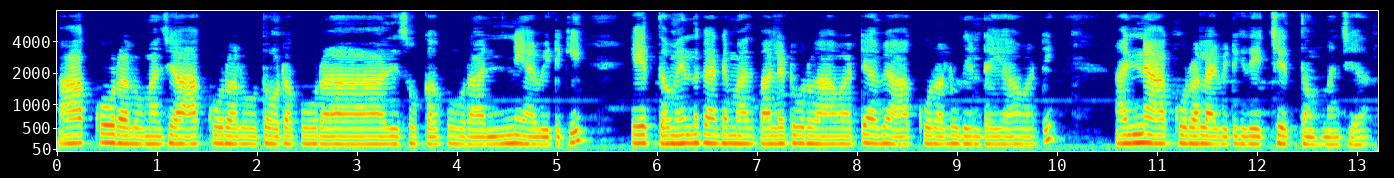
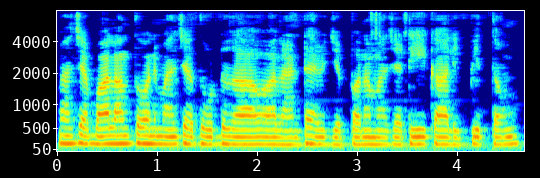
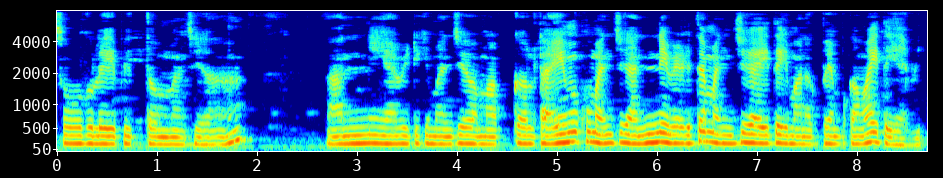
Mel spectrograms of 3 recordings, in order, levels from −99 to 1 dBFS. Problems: none marked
